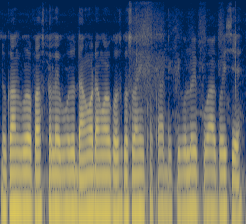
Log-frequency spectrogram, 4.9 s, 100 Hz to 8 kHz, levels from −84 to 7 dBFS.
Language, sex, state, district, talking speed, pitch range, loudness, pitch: Assamese, male, Assam, Sonitpur, 120 wpm, 130-135 Hz, -14 LUFS, 130 Hz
